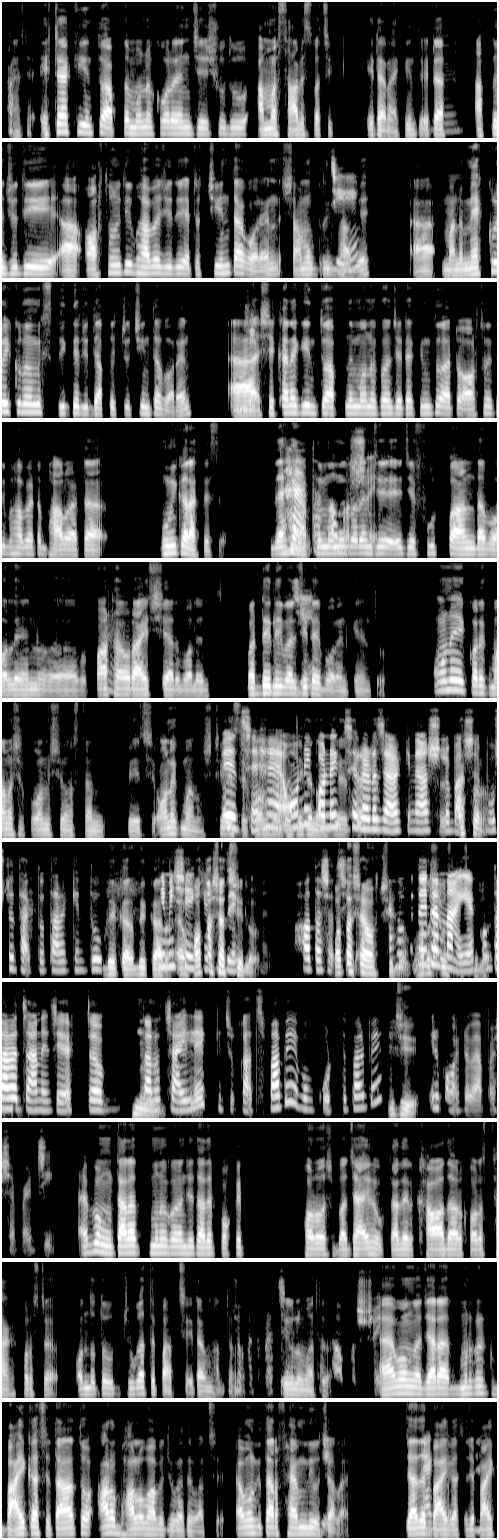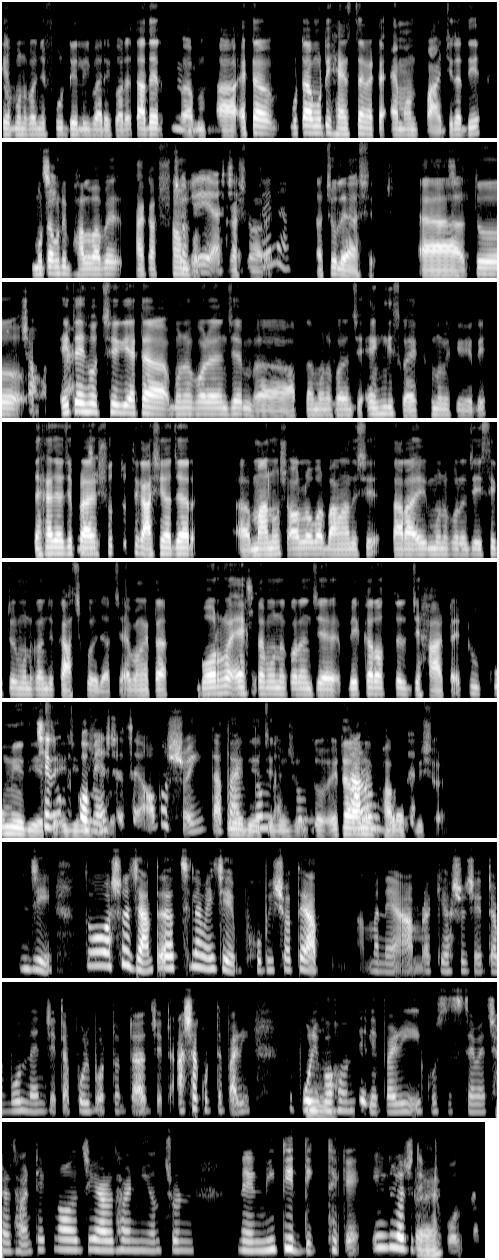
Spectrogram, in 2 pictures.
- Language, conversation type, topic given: Bengali, podcast, রাইড শেয়ারিং ও ডেলিভারি অ্যাপ দৈনন্দিন জীবনে কীভাবে কাজে লাগে?
- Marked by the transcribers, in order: tapping; in English: "macro economics"; other background noise; "বেকার" said as "বেকআপ"; unintelligible speech; in English: "food delivery"; in English: "handsome"; in English: "economically"; in English: "echo system"; in English: "technology"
